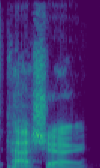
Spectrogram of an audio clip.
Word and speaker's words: Pache: No, it is Pache. All right, I pronounced it right.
